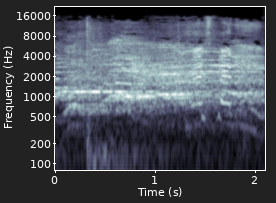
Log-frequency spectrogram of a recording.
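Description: Several voices shouting and calling at once during a volleyball rally, echoing in a gymnasium, with a low thud about a third of a second in from the ball being played.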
